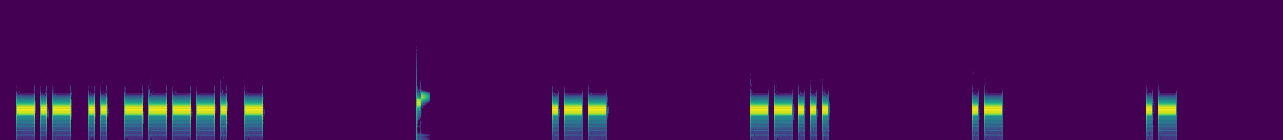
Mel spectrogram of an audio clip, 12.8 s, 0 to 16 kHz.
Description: Morse code, heard as a keyed tone, about 20 wpm, spaced as for 9 wpm, 700 Hz. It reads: KI9T W7AA
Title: USA Call Signs - 4 Characters - 8x Character Spacing - 20wpm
